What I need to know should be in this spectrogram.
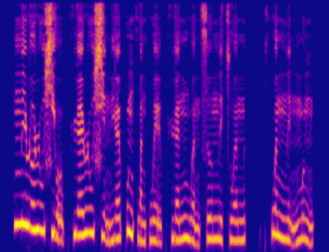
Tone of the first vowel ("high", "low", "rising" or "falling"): high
